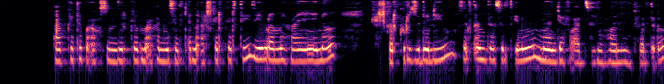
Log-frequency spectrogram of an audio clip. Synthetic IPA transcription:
ʔaβkʰɐt̪ʰɐma̰ʔaksumzɨɾɨkʰːɐβma̰ʔkʰɐlmɐsɐlt̪ʼɐnaʔaʃkʰɐɾkʰɨɾt̪ʰiziɛβɾamɐxajna | kʰaʃkʰɐɾkʰɨɾzɨd̪ɐlɨjːusɐlt̪ʼɐnt̪ʰɐsɨlt̪ʼinumand͡ʒafɨʔa̰d̪zɨmɨxʷanut̪ʰɐ̥fɐlt̪ʼɨd̪o

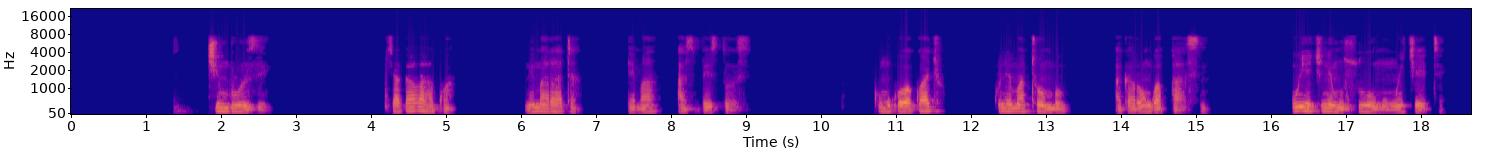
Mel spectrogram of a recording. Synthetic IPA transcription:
t͡ʃimbuzi | t͡ʃakaʋakwa | ne̞maɾata | emaː | sbʱe̞stosi̥ | kumuko̞ʋakwat͡ʃo̥ | kune̞matʰo̞mbo̞ | akaɾo̞ŋɡwapaːsi | uje̞t͡ʃine̞musuwo̞mumwe̞t͡ʃe̞ːtʰe̞

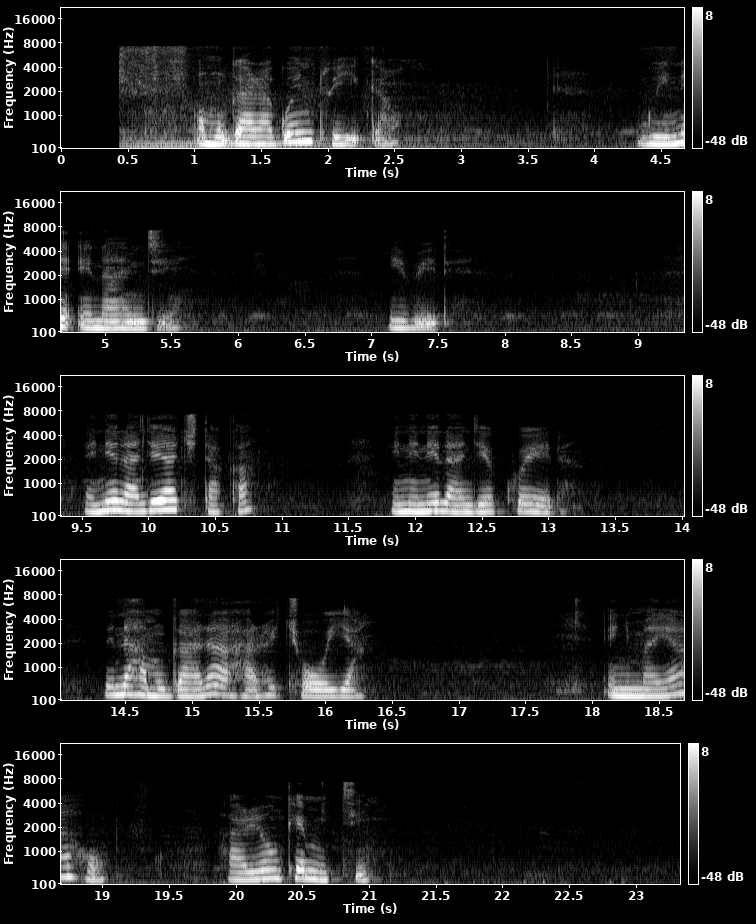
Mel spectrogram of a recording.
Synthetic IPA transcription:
omuɡaːɾaɡweːntwiːɡa | ɡwiːne̞ʔeɾaːɲɟi | βḭɾi | eine̞ːɾaːɲɟejaci̥taka | eineneːɾaːɲɟeːkwe̞ːɾa | nenaɦamuɡaɾaɦaɾiɦe̞co̞ːja | eɲumajaɦo̞ | haɾijo̞ːŋke̞mitʰi

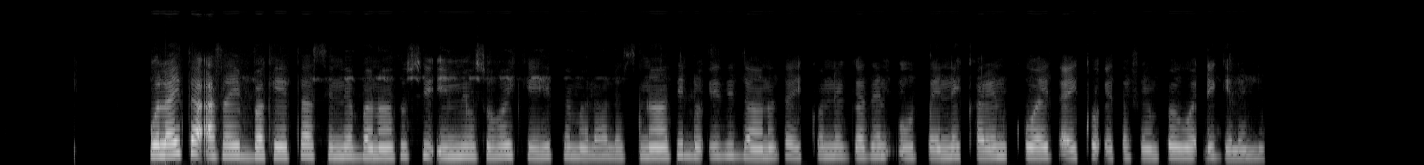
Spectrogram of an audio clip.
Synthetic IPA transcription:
wɔlɐjt̪ːɐʔɐsɐjbɐke̞ːt̪ːaːsːɪnːɛbɐnaːt̪ʊsːɪʔɪmːɪjɔsɔhɔjkʰe̞ːhɪpːɛmɐlaːlɛsnaːt̪ɪlɔʔːɪd̪ɪd̪aːnɐt̪ʼɐjkːɔnːɛɡɐd̪ɛnuːt̪ːɐjnːɛkʰɐɾɛnkʰʊwɐjt̪ʼɐjkːɔʔɛt̪ːɐʃɛmpːɔjwɔɗːɪɡɛlɛnːɐ

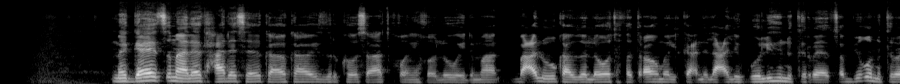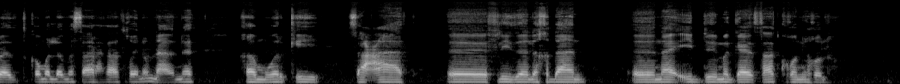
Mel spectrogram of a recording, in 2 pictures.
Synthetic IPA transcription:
mɐɡajɛt͡sʼimalɐt̪ħad̪ɐsɐβkʰaβkʰaβizɨɾɨkʰːɐβusɐβat̪kʰɨ̥xonjɪxɨʔɨluwɔjd̪ɨmːa | baʕlukʰaβzɐlːɐwo̞t̪ʰɐfɐt̪ʼɾawimɐlkʰɐʕnɨlaʕliɡolihunɨkʰɨrɐt͡sʼɐbikʼunɨkʰɨrɐzɨt̪ʼɨ̥kʰʼːɐmɐlːomɐsaɾħt̪ʰat̪kʰo̞jno̞mnaβɨnːɐt̪̚ | kʰɐmwɔɾkʼi | sɐʕat̪̚ | fɨlizɐlɨxd̪an | najʔid̪mɐɡajɛt͡sʼt̪ʰat̪̚kʰɨ̥xonjɪxɨɨlu

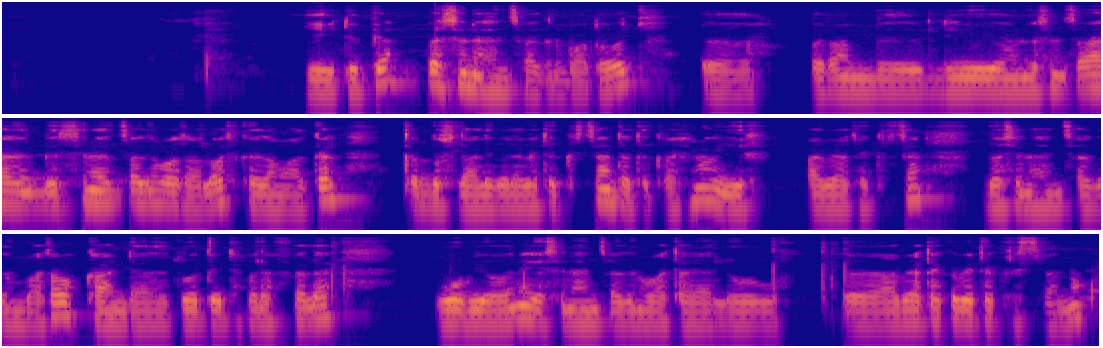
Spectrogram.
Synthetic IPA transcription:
jɛit̪jo̞pʼjabəsɨnəɦɨnsʼaɡɨnbat̪ʰawot͡ʃː | b̥ət̪ʼamlijujɛhonəɨnsʼasɨnəhɨnsʼaɡɨnbat̪ʰalːat̪kʰəzːamakʼəlkʼɨd̪ːuslalːiβəlabet̪ʰəkɾɨst̪ijant̪ʰət̪ʼəkʼːaʃinəwjɪh | aβjat̪ʰəkɾɨst̪ʰjanbəsɨnəhɨnsʼaɡɨnbat̪ʰawkʰəand̪at̪ʼwɔt̪ʼjɛt̪ʰəfələfːələ | woβjɛho̞nəjɛsɨnəhɨnsʼaɡɨnbat̪ʰajalːə | aβjat̪ʰəkʰəbet̪ʰəkɨɾɨst̪ʰijanːəw

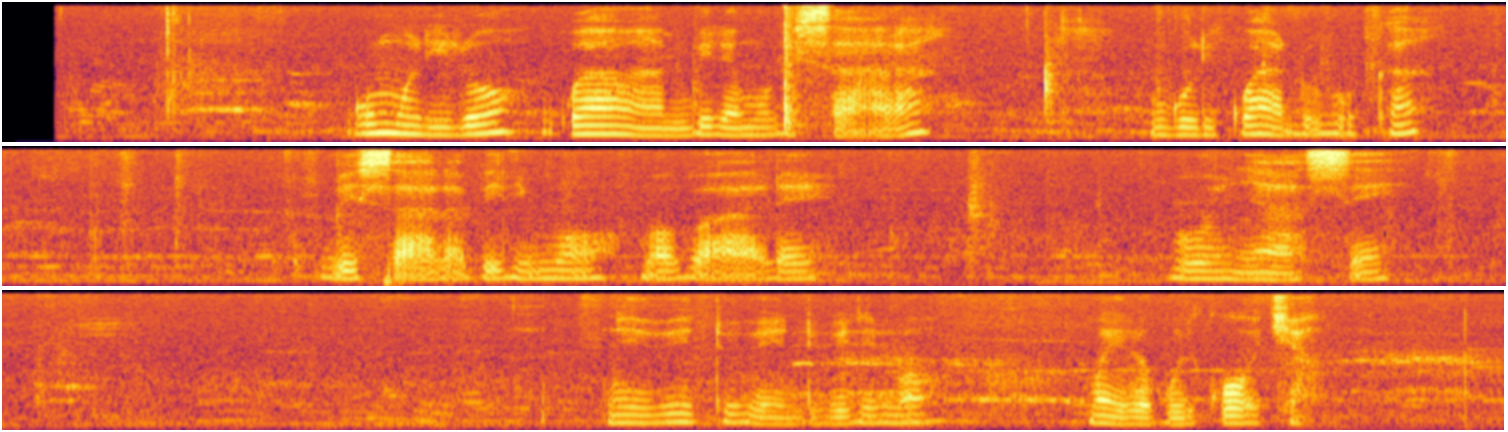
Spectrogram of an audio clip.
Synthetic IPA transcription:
ɡumuliɾo̞ɡwawaːmbile̞muβisa̰ːla | ɡulikwaːduβuka | βisa̰la̰βilimo̞mṵβa̰ːle | βoɲaːsi | neβiːtuβiːnduβilimo | maliloɡulikoːca

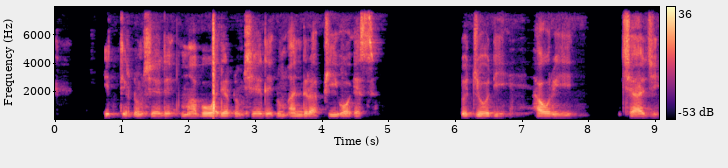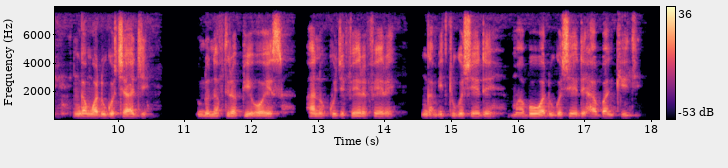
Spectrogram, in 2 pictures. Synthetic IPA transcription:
ʔitːiɾɗumʃɛːdɛmabɔwaɗiɾɗumʃɛːdɛɗumʔanːdiɾapʰiʔɔʔɛs | ɗɔd͡ʒoːɗihawɾi | t͡ʃad͡ʒiŋɡamwaɗuɡɔt͡ʃaːd͡ʒi | ɗumɗɔnaftiɾapiɔ̰ʔɛs | ha̰nɔkːud͡ʒɛfɛ̰ɾɛfɛɾɛ | ŋɡamʔḭtːuɡɔʃɛːdɛmabɔwaɗuɡɔʃɛdɛhabaŋkʰeːd͡ʒi

